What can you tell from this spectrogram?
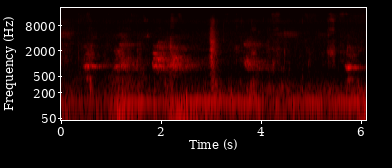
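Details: French Bulldog puppies of a 14 July 2018 litter seeking owners let out short, high squeaky yelps and whimpers, some rising, about one every second, against a steady background hum with a sharp knock midway.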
